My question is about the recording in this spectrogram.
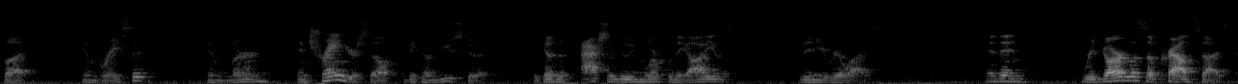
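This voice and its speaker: A man teaching a live-streamed lesson, repeating key phrases and moving between loud excited bursts and soft, low delivery. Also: unhurried, long pauses. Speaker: presenter teaching webinar skills. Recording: roomy echo.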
